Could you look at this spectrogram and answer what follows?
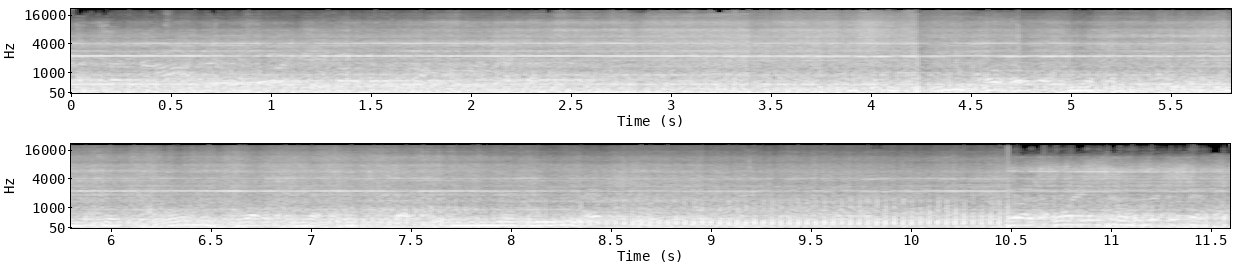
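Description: Loud, continuous jet engine roar from a Sukhoi fighter jet at an air show in Andaman, a steady broadband rumble throughout with crowd and commentary faintly underneath.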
